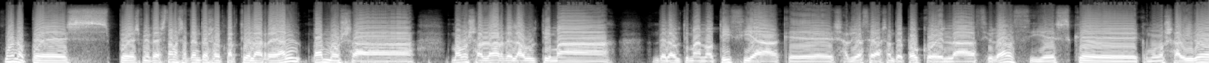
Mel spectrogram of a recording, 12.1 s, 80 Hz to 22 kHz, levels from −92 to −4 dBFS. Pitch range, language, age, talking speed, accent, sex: 105-130 Hz, English, 30-49, 185 wpm, Spanish, male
